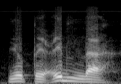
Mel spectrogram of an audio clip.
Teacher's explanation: Ketika lafzul jalalah berharokat kasrah, maka membacanya lebih dipertipis.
